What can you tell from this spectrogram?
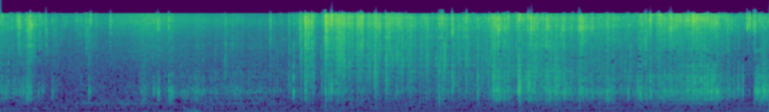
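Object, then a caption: Dry soap rolls. Hands with purple nails crush and rub blue dry soap spiral rolls, pressing them flat into a pile of blue flakes. A dry, bright crinkling crunch crackles in quick, irregular bursts, quieter for the first few seconds and then growing louder and denser. The rolls end up as a flattened pile of flakes.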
